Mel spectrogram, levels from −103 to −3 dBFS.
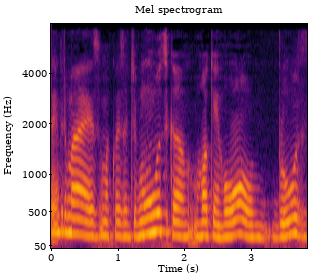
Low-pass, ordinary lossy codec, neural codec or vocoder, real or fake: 7.2 kHz; MP3, 64 kbps; autoencoder, 48 kHz, 32 numbers a frame, DAC-VAE, trained on Japanese speech; fake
